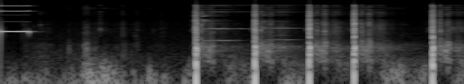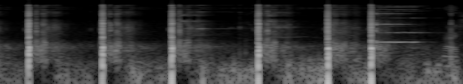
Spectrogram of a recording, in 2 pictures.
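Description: Electronic shot timer's start beep, one short high tone, then a pistol fired about eleven times over some six seconds at steel plates. Several shots are followed by the brief ring of struck steel.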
